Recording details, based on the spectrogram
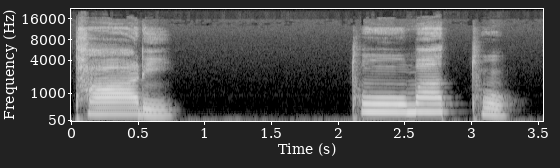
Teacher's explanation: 디귿 is soft, like D at the start. 티읕 is like an aspirated T, so more air comes out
